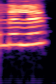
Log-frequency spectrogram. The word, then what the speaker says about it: MLA: m right what is the first sound e so this is the vowel sound that is why it's an mla same thing is with s if s will sound has s like spoon.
